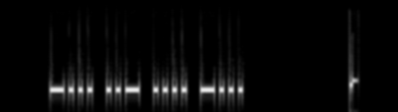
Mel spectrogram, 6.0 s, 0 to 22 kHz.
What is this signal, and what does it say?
Morse code, heard as a keyed tone, about 17 wpm, 700 Hz. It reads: BUHB
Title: Four Challenging Letter-Number Combinations 17wpm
